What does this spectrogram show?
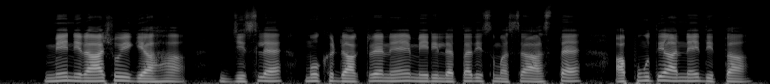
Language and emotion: Dogri, sad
